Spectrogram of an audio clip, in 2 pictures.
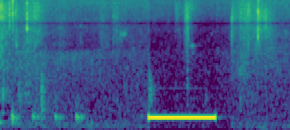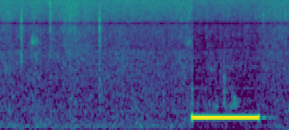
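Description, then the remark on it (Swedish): Two long, steady ringback tones sound about five seconds apart, each lasting roughly a second, a phone line ringing while calling a second interpreter, with quiet rustling in between. “Men då kopplar vi bort Elena. Och då ska vi ringa Marina.”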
